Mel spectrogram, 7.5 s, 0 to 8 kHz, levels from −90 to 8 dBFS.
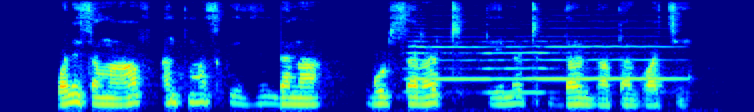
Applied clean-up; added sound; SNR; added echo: none; Wind instrument, woodwind instrument; 9 dB; none.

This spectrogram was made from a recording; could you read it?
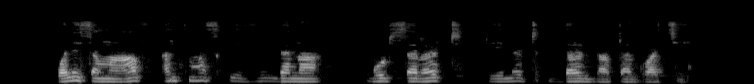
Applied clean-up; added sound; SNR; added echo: none; none; none; none.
